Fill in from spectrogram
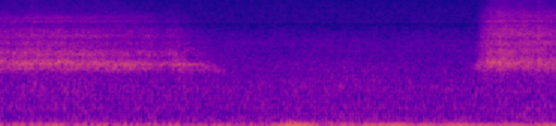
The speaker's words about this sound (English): Breathe, slow down your breathing. And sometimes when you exhale, it helps me to go shh.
